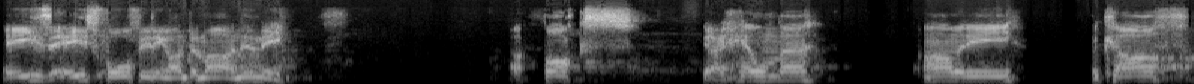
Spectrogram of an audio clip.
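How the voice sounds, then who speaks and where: A man's voice: on the high side, steady tone, takes it slowly, pauses often, lo-fi sound. A man hosting a casual podcast quiz, reading out questions and teasing his co-hosts. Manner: playful, teasing, reads questions aloud. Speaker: quiz host.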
